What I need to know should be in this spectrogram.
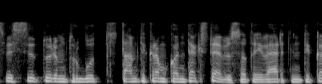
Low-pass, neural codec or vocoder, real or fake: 7.2 kHz; none; real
